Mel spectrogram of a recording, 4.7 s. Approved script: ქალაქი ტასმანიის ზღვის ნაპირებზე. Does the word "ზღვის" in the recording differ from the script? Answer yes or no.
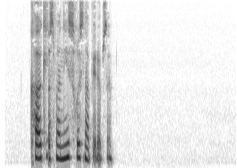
no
